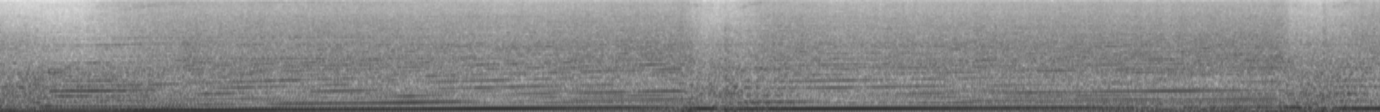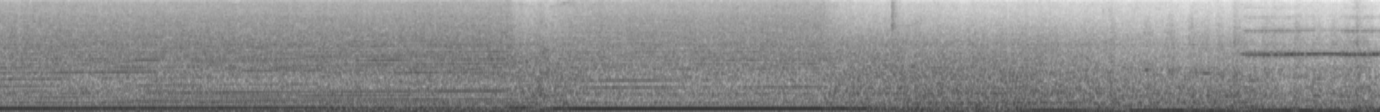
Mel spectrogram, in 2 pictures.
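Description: Mitsubishi Lancer Evolution X race car's turbocharged four-cylinder engine at full throttle, heard from inside the stripped cabin. The engine note climbs, breaks briefly about five, ten and fourteen seconds in, then drops lower. A thin high squeal comes in near the end.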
